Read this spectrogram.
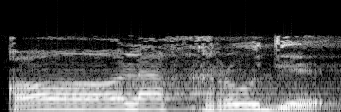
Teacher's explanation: ada qalqalah pada huruf jim yang berharokat sukun. Maka kita pantulkan huruf jim yang harokat sukun ini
